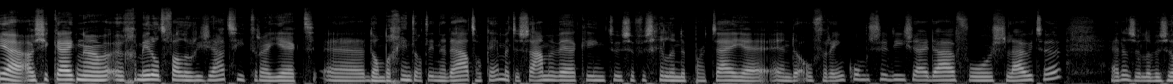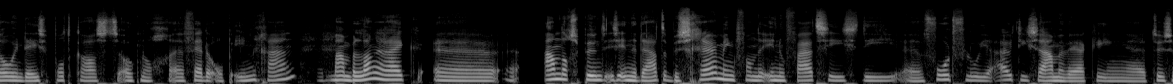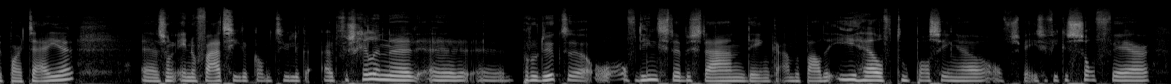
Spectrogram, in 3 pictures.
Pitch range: 170-200 Hz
